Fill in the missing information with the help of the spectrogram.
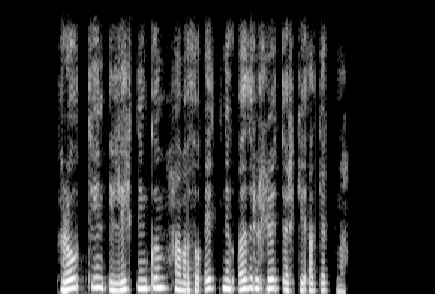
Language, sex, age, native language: Icelandic, female, 50-59, Icelandic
